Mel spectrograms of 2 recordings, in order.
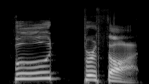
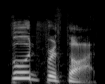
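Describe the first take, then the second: First: It is read slowly and carefully for repeating. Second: It is read at a normal conversational pace. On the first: It is a model for listeners to repeat. "The first time, repeat after me" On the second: It is ordinary natural speech. "The second time, I'll be somewhat normal"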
